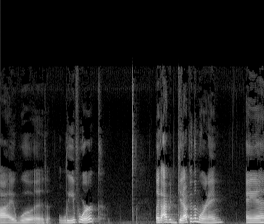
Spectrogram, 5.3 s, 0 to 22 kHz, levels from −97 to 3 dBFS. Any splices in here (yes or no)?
no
